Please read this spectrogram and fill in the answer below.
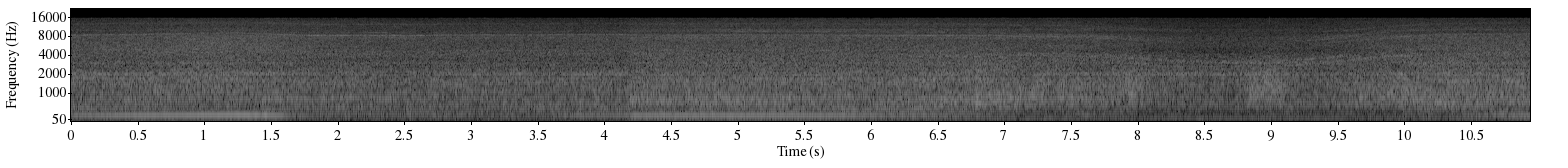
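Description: Heli-Max Novus CX micro helicopter's small electric motors and counter-rotating main rotors whirring steadily in a hover, with a high whine. About eight seconds in, the whine dips in pitch and climbs back up.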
